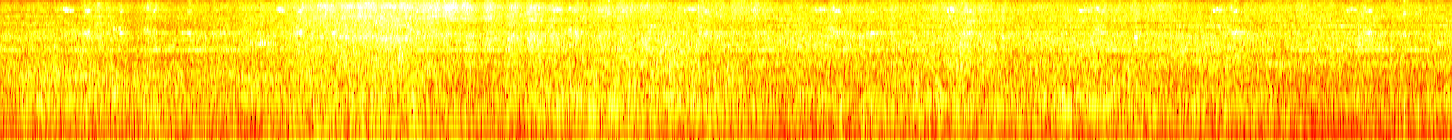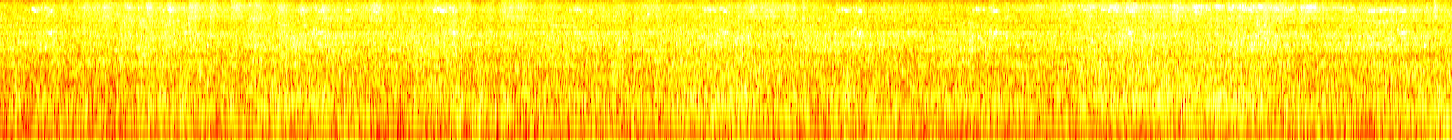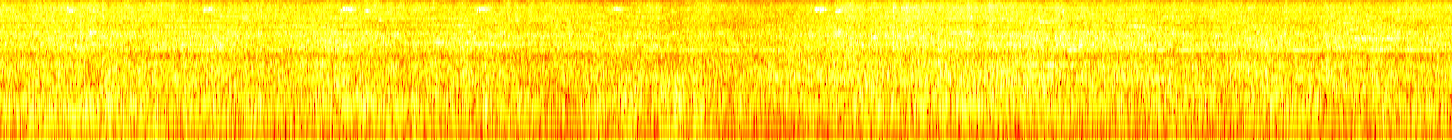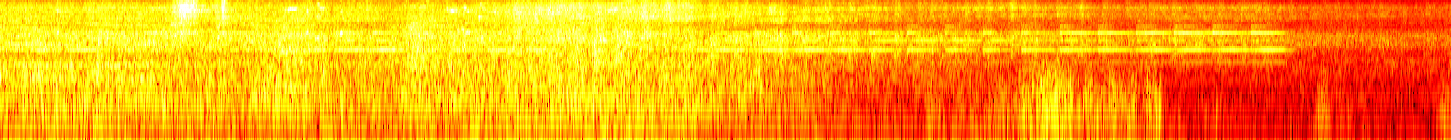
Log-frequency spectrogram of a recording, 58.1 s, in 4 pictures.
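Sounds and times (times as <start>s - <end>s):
freight train rumbling past: 0.0s - 58.0s
wheel squeal: 0.6s - 4.7s, 8.1s - 8.8s, 12.1s - 12.5s, 46.4s - 48.8s
wheels clattering over rail joints: 0.6s - 12.5s, 13.4s - 54.3s.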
